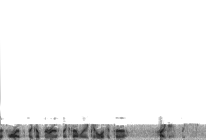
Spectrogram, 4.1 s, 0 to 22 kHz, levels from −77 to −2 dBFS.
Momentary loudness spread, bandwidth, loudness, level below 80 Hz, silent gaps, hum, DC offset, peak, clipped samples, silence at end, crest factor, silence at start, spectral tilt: 17 LU; 3.8 kHz; -18 LUFS; -54 dBFS; none; none; under 0.1%; -4 dBFS; under 0.1%; 0 s; 16 dB; 0 s; -8.5 dB/octave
